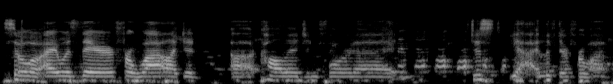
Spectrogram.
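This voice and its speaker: A young woman from Venezuela chatting as a dance guest in a casual podcast interview, quick to laugh. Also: mid-range voice, steady tone, gravelly, a bit bright, a little hiss or hum, low-quality recording.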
